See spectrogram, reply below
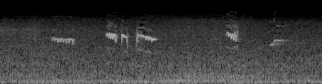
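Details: Javan White-eye (opior jawa, cucak gentong) learning to sing, giving a few scattered high, thin chirps and short squeaky notes with gaps between them over a steady low background hum.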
